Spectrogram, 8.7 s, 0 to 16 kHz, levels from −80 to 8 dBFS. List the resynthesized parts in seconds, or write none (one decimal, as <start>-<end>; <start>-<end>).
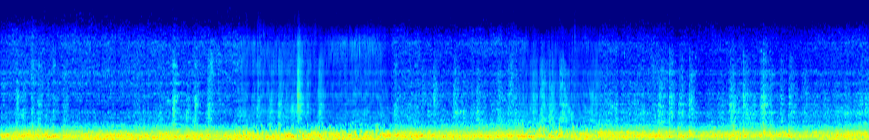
2.4-3.9; 5.2-6.0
